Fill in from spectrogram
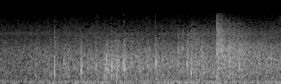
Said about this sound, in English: Let me just tell you, in Helena, Alabama, they bought fireworks. Yeah. This was just a little what we heard.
